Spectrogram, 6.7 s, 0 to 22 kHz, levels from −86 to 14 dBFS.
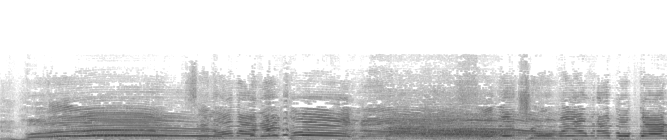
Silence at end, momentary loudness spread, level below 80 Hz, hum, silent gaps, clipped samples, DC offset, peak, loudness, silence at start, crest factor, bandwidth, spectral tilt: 0 s; 6 LU; -50 dBFS; none; none; under 0.1%; under 0.1%; -6 dBFS; -20 LUFS; 0 s; 14 dB; 13 kHz; -1.5 dB/octave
